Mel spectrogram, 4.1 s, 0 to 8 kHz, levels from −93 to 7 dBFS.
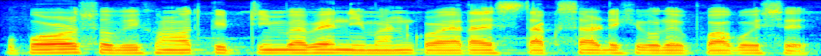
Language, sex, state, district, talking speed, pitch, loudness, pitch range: Assamese, male, Assam, Hailakandi, 145 wpm, 115 Hz, -17 LUFS, 110-120 Hz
